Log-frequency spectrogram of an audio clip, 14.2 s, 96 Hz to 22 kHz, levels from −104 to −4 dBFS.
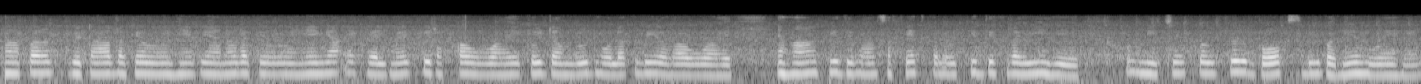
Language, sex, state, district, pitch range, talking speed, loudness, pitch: Hindi, female, Bihar, Darbhanga, 190-200 Hz, 165 wpm, -26 LUFS, 195 Hz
